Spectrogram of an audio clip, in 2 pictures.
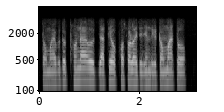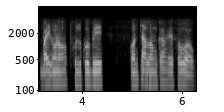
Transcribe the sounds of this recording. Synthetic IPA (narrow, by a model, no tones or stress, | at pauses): ʈɔmaebɔt̪̬ɔt̪ʰɔɳɖad͡ʒat̪ijɔpʰɔsɔɭɦɔjt̪ʰid͡ʒend̪ikiʈɔmaʈɔ | bajɡɔɽ̃ɔpʰulkubi | kɔnt͡ʃalɔŋkaesɔbuaw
